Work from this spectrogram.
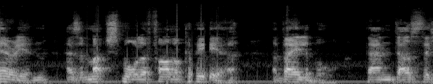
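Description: From 0.57 to 2.87 s there are periodic USB or driver dropouts: about every 0.1 s, roughly a millisecond of audio is replaced by silence, around twenty times. The result is an even, regular tick under the speech. That strict spacing, and ticks only where there is signal, separate it from random glitches.

From 1.92 to 2.10 s there are chunks out of order: a 60 ms chunk plays two chunks late. The speech sounds briefly jumbled, with three hard joins. Unlike a dropout, no audio is missing. It is only in the wrong order.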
